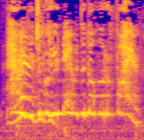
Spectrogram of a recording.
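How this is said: It is asked in an aggressive tone.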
